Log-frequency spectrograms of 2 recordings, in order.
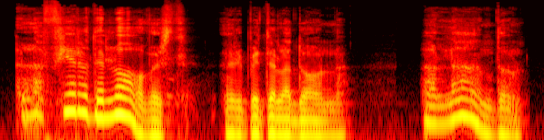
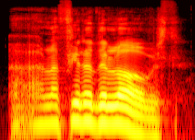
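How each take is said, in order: First: Awed repetition. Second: Said in the usual way. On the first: A narrator's reading. Shop assistant echoes Giovanna's answer, softly awed. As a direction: breathe the words with reverent wonder, as if it were a royal event. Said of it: "Con quel tono avrebbe potuto anche dire "al ballo di corte". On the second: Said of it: "sentì la propria voce proseguire".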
